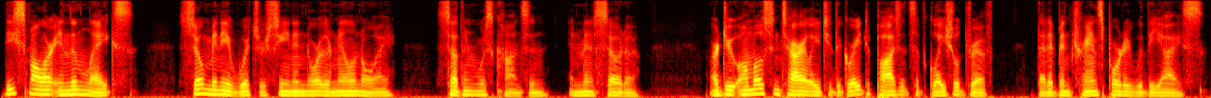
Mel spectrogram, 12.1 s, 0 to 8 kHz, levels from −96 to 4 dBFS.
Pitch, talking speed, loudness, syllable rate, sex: 105 Hz, 175 wpm, -22 LUFS, 6.2 syllables/s, male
